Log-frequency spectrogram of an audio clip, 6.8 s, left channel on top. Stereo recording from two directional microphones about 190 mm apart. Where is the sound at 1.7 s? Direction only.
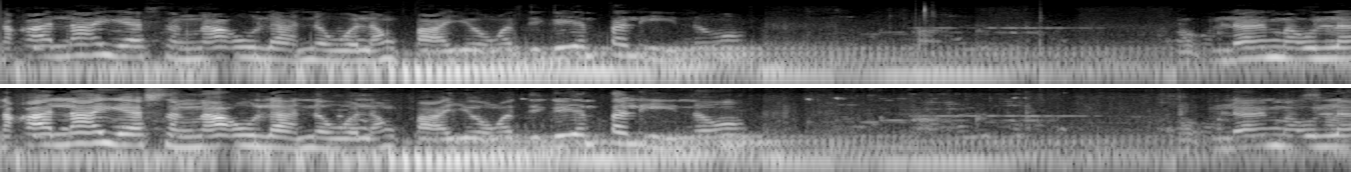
10° right (ahead or behind); by 3.7 s 30° right (ahead or behind).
